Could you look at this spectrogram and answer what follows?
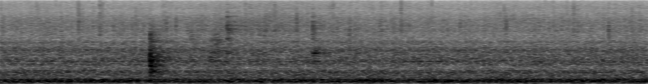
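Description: Food sizzling steadily in a home kitchen frying pan, a constant close hiss with a couple of faint clinks and one brief sharp tap.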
